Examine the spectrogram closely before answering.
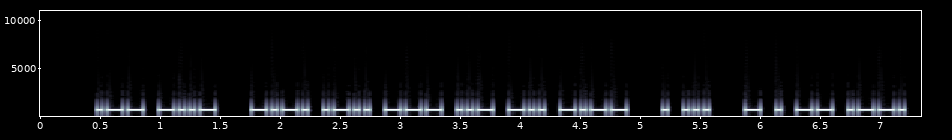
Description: Morse code, heard as a keyed tone, about 28 wpm, 700 Hz. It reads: WX CLOUDY ES TEMP
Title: Common QSO Phrases 28wpm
